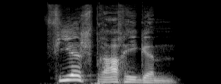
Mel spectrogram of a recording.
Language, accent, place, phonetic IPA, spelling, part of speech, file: German, Germany, Berlin, [ˈfiːɐ̯ˌʃpʁaːxɪɡəm], viersprachigem, adjective, De-viersprachigem.ogg
- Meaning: strong dative masculine/neuter singular of viersprachig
